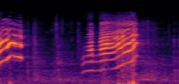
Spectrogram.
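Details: Parrot talking: two loud, clear, harmonic vocal phrases, the first short and slightly falling, the second longer and rising steadily in pitch, separated by a pause.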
